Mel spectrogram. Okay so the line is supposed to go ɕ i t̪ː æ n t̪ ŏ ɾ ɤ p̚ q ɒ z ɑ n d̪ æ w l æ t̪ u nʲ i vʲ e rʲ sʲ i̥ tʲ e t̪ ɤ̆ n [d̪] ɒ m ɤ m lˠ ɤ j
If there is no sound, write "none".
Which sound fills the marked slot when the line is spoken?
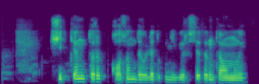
t̪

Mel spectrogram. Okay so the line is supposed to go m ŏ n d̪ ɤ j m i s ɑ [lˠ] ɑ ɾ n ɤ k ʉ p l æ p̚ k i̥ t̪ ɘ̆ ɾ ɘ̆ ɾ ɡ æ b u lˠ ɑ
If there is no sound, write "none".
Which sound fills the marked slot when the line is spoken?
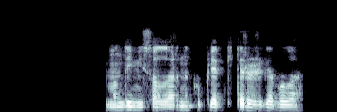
lˠː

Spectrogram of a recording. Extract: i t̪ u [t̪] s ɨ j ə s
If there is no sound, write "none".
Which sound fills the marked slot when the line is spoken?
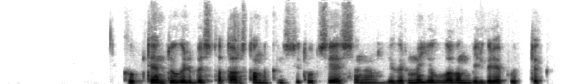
t̪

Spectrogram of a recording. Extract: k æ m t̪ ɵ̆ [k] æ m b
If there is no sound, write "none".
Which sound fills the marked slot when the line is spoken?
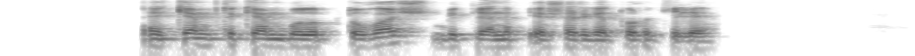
k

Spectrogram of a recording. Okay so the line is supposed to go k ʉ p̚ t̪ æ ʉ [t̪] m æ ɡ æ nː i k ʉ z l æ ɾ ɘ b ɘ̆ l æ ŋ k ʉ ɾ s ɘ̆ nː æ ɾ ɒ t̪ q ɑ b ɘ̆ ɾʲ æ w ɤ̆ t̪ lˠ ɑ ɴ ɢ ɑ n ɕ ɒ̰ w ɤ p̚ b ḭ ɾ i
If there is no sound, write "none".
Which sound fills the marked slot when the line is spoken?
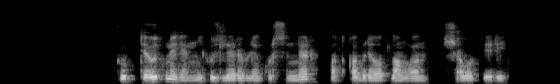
t̪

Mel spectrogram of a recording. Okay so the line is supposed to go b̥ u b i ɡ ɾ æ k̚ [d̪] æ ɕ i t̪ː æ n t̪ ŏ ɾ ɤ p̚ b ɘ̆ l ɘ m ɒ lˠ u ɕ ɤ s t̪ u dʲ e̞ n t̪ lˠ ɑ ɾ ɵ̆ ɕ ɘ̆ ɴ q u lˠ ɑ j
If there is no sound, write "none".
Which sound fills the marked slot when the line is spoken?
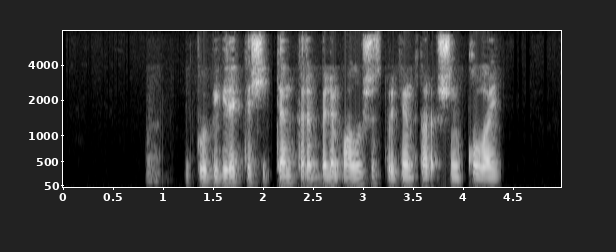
t̪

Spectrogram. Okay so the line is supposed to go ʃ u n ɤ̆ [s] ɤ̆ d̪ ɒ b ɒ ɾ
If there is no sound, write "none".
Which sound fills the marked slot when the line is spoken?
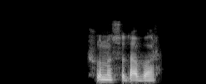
s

